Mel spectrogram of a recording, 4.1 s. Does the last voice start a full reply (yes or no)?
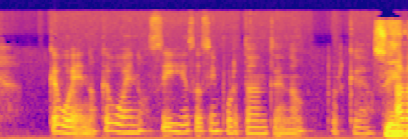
no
